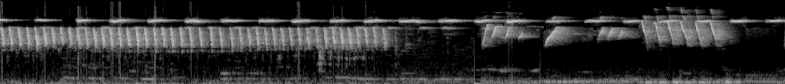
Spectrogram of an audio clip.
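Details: Jalak rio myna song: a long buzzy pulsed rattle breaking into sharp descending chattering notes, with thin high whistles running throughout.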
